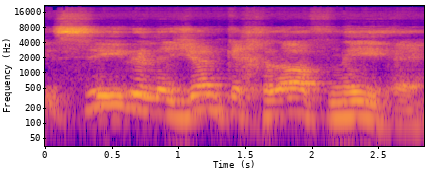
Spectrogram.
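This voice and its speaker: A man's voice over noticeable background noise. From Afghanistan. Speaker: Afghan guest who studied in India. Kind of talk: interview answer.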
